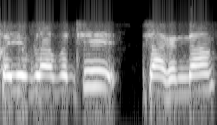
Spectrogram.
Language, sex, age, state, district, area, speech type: Bodo, male, 60+, Assam, Chirang, rural, conversation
